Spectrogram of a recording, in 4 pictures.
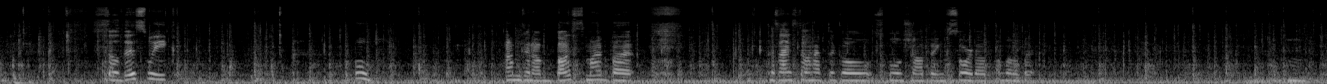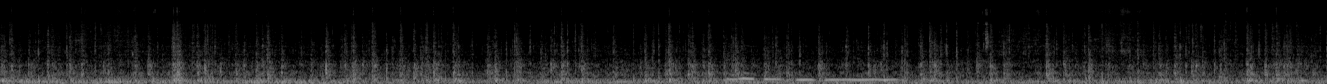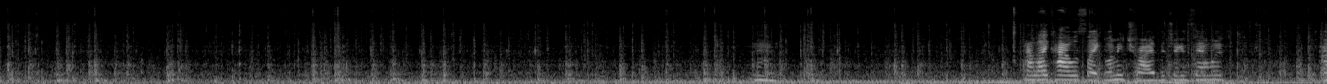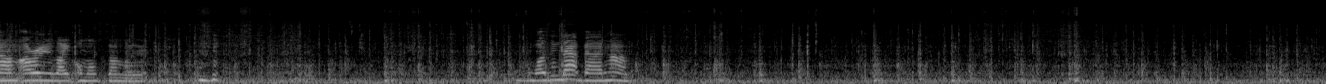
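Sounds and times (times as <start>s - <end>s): heavy rain on car roof: 0.0s - 53.0s
steady low hum: 20.5s - 22.4s.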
